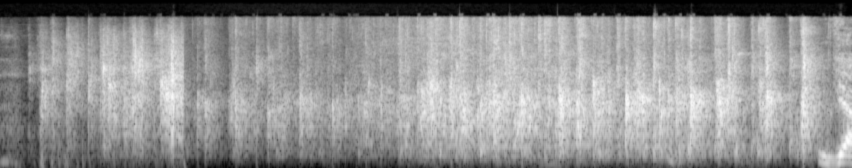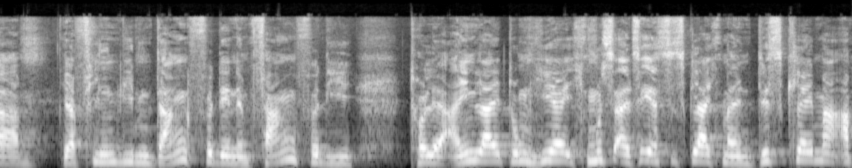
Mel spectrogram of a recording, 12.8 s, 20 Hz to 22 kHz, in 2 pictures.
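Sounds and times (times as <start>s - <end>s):
audience applause: 0.0s - 6.2s
speech: 6.2s - 12.7s.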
